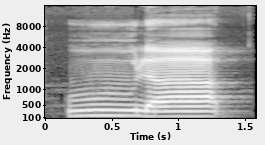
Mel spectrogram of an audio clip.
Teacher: لام کے اوپر کھڑا زبر ہے، کھڑا زبر کو 1 الف کے برابر کھینچ کر پڑھیں گے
